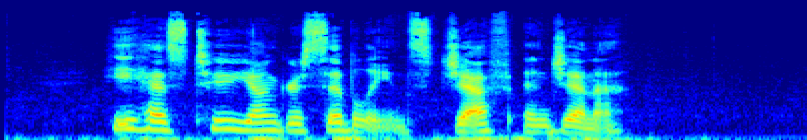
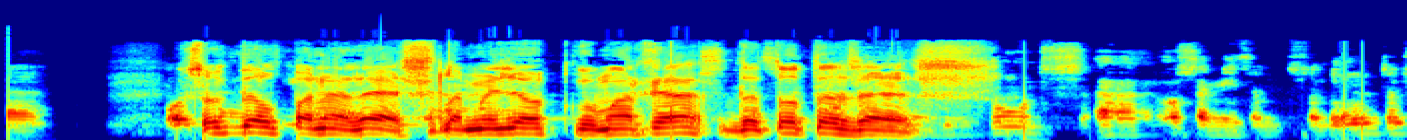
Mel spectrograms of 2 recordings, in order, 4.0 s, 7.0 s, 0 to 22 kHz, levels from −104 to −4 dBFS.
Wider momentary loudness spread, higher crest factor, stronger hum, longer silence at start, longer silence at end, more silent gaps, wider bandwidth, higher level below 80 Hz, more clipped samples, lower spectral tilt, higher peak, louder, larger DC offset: second, 9 LU vs 15 LU; first, 22 dB vs 14 dB; neither; first, 0.55 s vs 0.05 s; first, 0.95 s vs 0 s; second, none vs 0.29-0.52 s; first, 16 kHz vs 7.8 kHz; second, -62 dBFS vs -52 dBFS; neither; second, -2.5 dB/octave vs -5 dB/octave; second, -20 dBFS vs 0 dBFS; second, -40 LUFS vs -13 LUFS; neither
